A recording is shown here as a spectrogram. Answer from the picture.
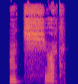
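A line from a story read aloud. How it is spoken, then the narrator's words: Whispered. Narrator (Russian): прошептал я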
